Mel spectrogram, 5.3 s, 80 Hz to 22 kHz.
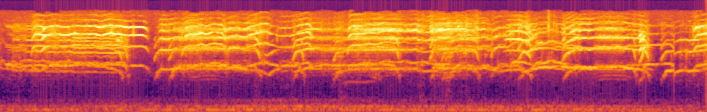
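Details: Four peregrine falcon nestlings, 6-8 days old, fed by a parent at a water tower in Scheveningen, 8 May 2023: loud, dense overlapping shrill whistled squeals, many notes bending up and down, almost without pause.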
